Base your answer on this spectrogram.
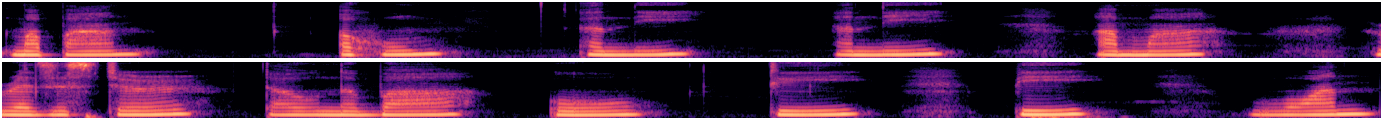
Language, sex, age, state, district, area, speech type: Manipuri, female, 18-30, Manipur, Kangpokpi, urban, read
